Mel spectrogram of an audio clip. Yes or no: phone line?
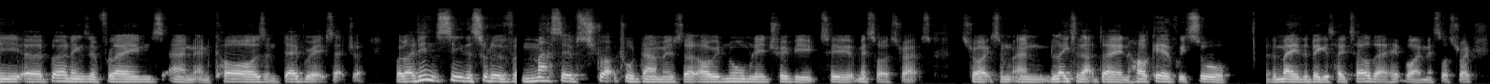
no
